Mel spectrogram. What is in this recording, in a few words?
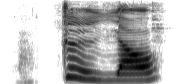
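"zi you", Mandarin Chinese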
